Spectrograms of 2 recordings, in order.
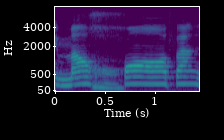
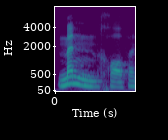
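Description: First: The n sound is dropped and merged into kh. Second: The n sound is clearly pronounced before kh. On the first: The speaker calls it wrong. "Do not say مَخَافَ Do not merge it" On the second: The speaker calls it right. "Nun is clear, man. Yeah. Do not change it"

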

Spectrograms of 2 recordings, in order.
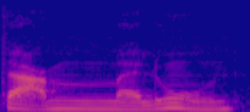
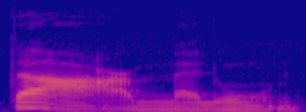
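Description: First: The ain is cut short, blending into the meem. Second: The ain is held a little longer before the meem. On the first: The speaker calls it wrong. "If you say تعملون, that's incorrect" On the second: The speaker calls it right. "So it should be a little longer"

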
